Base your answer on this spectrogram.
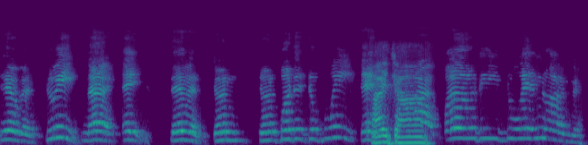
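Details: Adult with cerebral palsy, dysarthria; loud call-out during a live group workout.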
